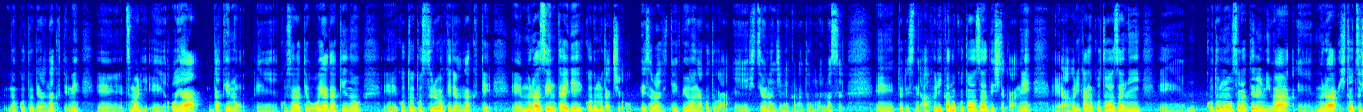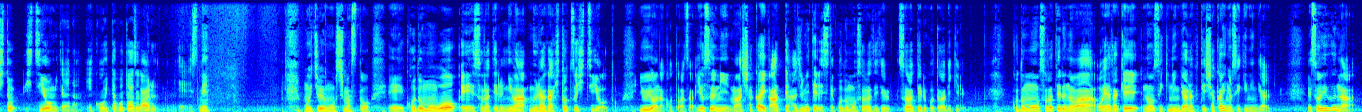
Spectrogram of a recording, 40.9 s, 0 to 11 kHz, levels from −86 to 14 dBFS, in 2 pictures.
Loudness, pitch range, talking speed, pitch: -22 LUFS, 100-145 Hz, 370 characters per minute, 115 Hz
